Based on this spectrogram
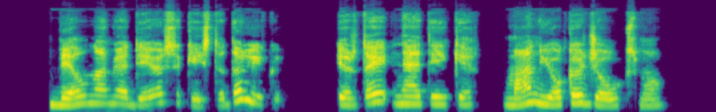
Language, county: Lithuanian, Vilnius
